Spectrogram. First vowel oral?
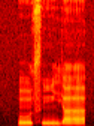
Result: no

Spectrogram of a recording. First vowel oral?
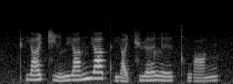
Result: yes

